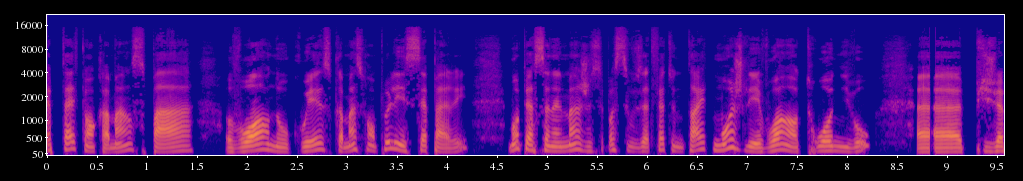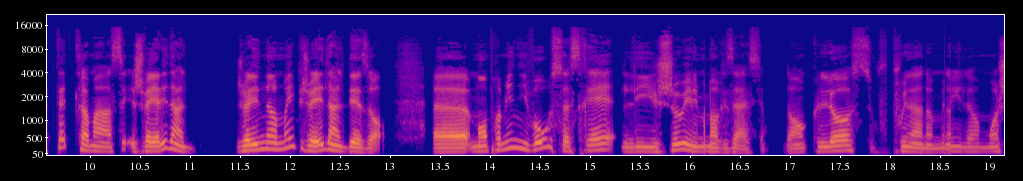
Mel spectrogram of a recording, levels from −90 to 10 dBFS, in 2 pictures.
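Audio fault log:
8.70–8.88 s, 16.02–16.20 s, 18.36–18.60 s: chunks out of order. After "vois en trois niveaux", after "serait les jeux et" and after "là vous", a 60 ms chunk plays two, two and three chunks late. It sounds jumbled, with hard joins. Unlike a dropout, no audio goes missing.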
